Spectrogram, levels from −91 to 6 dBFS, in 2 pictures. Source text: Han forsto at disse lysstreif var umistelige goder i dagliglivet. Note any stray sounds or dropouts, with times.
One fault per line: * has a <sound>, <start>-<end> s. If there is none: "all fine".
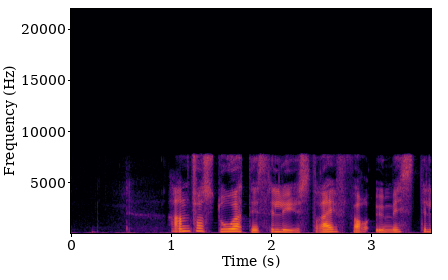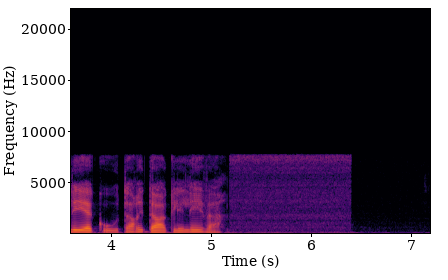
all fine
